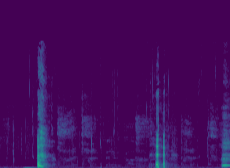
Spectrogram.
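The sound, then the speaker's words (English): Harsh coughing after smoking: a few separate bursts of cough, one a quick double, divided by near-quiet pauses with faint breathing and small mouth sounds. “It's always so hard to cough, man.”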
